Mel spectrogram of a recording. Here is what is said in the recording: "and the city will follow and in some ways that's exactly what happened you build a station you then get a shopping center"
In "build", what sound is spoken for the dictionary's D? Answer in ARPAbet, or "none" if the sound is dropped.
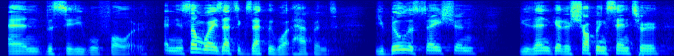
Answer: D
